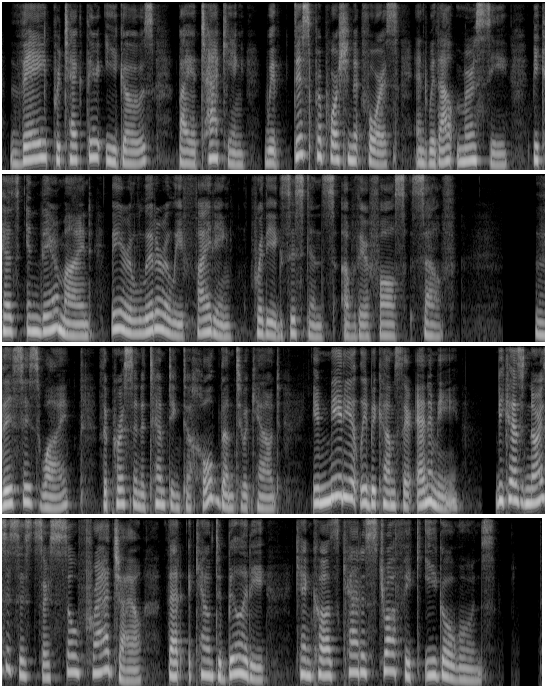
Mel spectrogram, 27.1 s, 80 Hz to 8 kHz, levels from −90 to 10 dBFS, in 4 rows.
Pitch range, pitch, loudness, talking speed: 165-220 Hz, 195 Hz, -26 LUFS, 120 wpm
